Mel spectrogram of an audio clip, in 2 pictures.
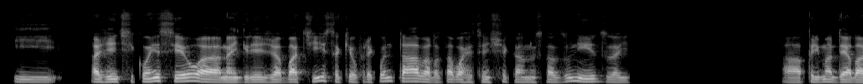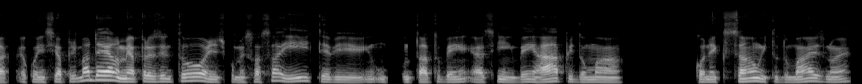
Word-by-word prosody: e 110 -2 -7 0.3
a 120 - +4
gente 120 +1 0
se - - -12
conheceu, 155 +2 +3
ah, 115 -3 +7
na 110 - +3
Igreja 110 0 0
Batista, 150 +10 0
que - - -5
eu - - -2
frequentava, 140 -4 +1
ela 105 -1 -4
estava 115 +3 +1
recém-chegando 110 0 -6
nos 105 - -7
Estados 110 +2 -4
Unidos, 135 -5 -1
ai 105 -1 -5 1.5
A 105 -1 -1
prima 115 +2 -2
dela 110 -2 +3
eu - - -8
conheci 115 -2 -3
a - - +1
prima 155 +9 0
dela, 205 -1 +8
me 135 - +5
apresentou, 135 +6 0
a - - +1
gente 115 -2 -5
começou 110 +2 -5
a - - -8
sair, 160 -1 -1
teve 110 -2 -4
um 115 - -7
contato 110 0 -2
bem, 115 +3 -3
assim, 110 -1 -3
bem 120 +2 -2
rápido, 115 0 +2
uma 110 -2 -1 0.7
conexão 135 +5 +1
e 115 - -5
tudo 110 0 -9
mais, 130 +5 0
não 115 -1 -2
é, 125 - -4
115 Hz, 165 wpm, -23 LUFS, 110-135 Hz, 1.5 s, dela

